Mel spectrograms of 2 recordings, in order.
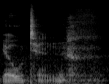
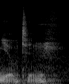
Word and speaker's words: Jotun: a little thing called Jotun. And that name might sound weird because it's spelled Jotun, but that's because it's like a Viking game where we say our J's weird in Viking times.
